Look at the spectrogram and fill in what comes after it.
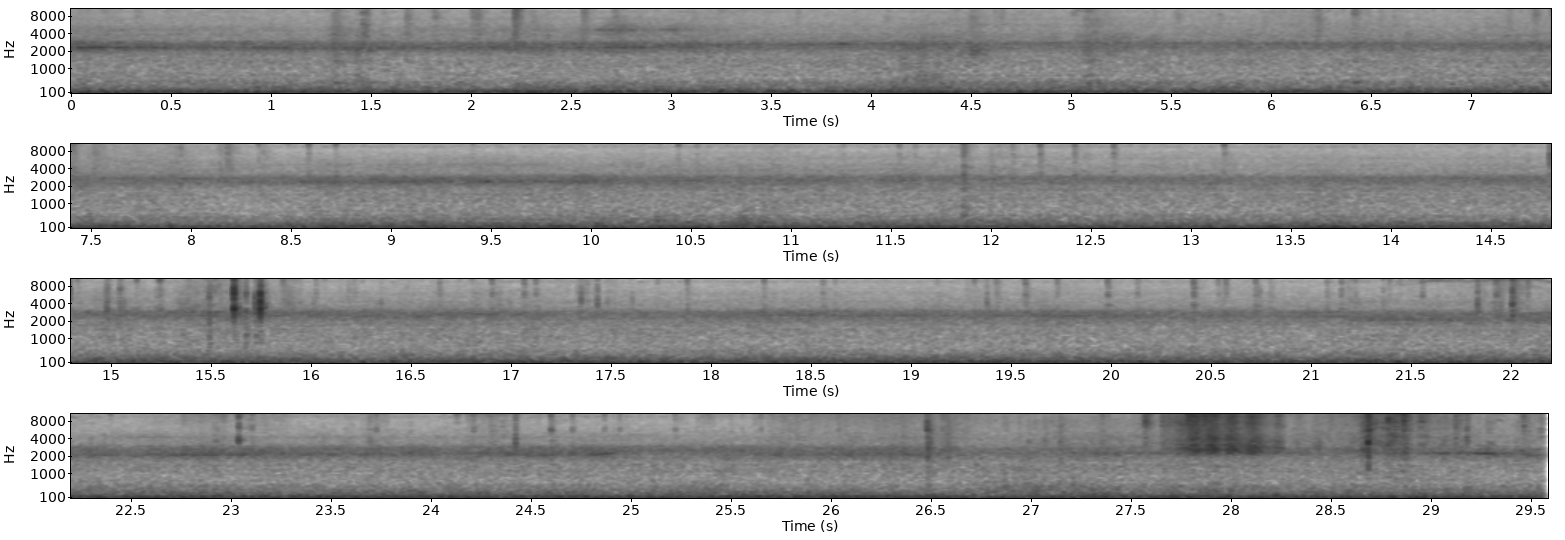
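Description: Shinkansen bullet train running, heard from inside the passenger car: a steady low rumble with a faint high whine at times. A few sharp clicks sound about halfway through and again near the end.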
